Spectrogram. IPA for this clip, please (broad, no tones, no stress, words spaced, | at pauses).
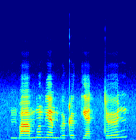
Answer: mba mbə̃bʲɛ̃ mbøʈøkʲɛ tːøn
